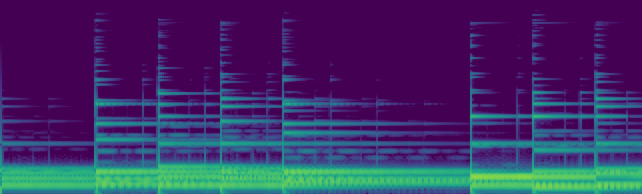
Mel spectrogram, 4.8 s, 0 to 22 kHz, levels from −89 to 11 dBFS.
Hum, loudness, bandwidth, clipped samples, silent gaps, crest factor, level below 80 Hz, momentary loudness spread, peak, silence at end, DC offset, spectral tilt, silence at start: none; -15 LUFS; 5.6 kHz; under 0.1%; none; 14 dB; -40 dBFS; 9 LU; -2 dBFS; 0 s; under 0.1%; -9.5 dB/octave; 0 s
